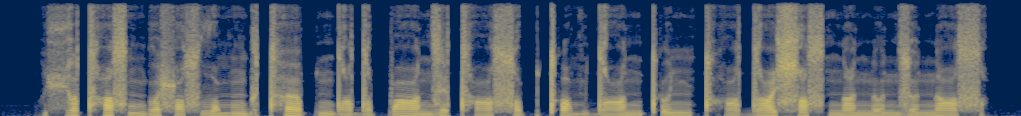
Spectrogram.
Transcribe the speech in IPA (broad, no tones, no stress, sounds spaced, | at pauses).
ç ɔ tʰ ɪ sˤ ŋ ɡ ʊ ɬ ɔ sˤ ðˤ ʊ m ŋ ɡ ʊ tʰ ɜ p n d ɑ dˤ ʊ p ɑ n z ɪ tʰ ɑ sˤ ʊ p tʼ ɔ m dˤ ɑ n tʼ ʊ ɲ tʰ ɔ dˤ i ɕ ɪ sˤ n i n ʊ n z ʊ n ɜ sˤ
